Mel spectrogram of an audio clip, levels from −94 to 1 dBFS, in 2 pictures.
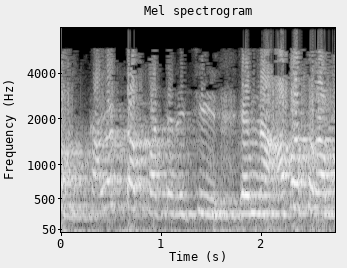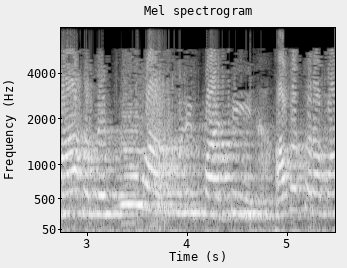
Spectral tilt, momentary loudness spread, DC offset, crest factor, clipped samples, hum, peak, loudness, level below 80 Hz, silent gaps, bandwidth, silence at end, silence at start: -5 dB/octave; 6 LU; under 0.1%; 6 dB; 1%; none; 0 dBFS; -7 LUFS; -32 dBFS; none; 8 kHz; 0 s; 0 s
